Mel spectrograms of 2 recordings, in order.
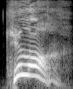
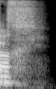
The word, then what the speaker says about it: Killough: But the proper pronunciation of your last name, of course, Killough, Scottish. Killough, technically, yeah.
